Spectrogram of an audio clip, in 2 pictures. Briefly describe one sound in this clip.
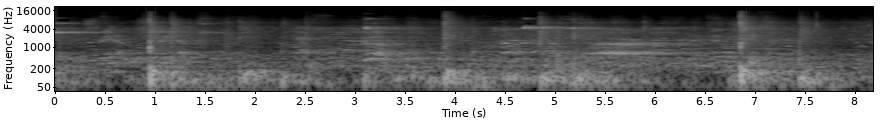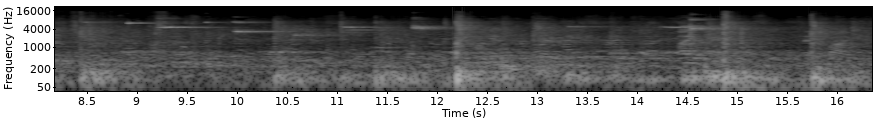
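Shoes squeak sharply on the gym floor.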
